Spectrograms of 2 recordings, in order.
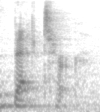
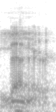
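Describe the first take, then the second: First: The middle t is crisp and fully released. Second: The middle t is a soft quick flap. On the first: The speaker calls it wrong. "no one says better" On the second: The speaker calls it right. "People say better"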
